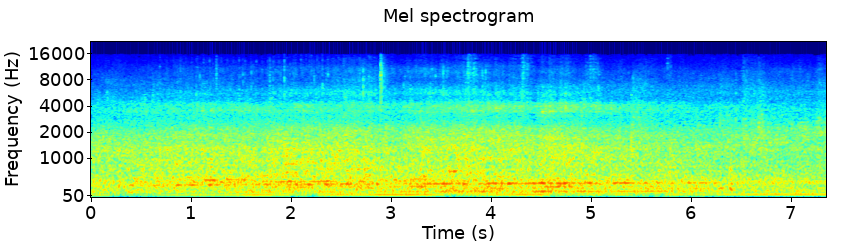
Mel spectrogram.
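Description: Steady mechanical rumble with a constant low hum, with a few faint ticks about three seconds in.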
